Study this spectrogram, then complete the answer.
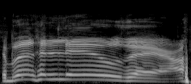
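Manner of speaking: put-on classy British accent. Co-host answering his introduction on the show, trying to sound British. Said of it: "I was trying to sound British".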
